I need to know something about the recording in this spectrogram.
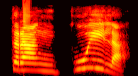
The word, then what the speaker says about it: tranquila: la última palabra, muy bien, se pronuncia tranquila. Cuila. Ese sonido de la que, la letra que con U, se pronuncia qui.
